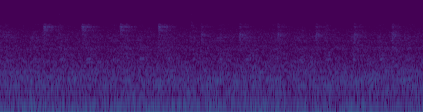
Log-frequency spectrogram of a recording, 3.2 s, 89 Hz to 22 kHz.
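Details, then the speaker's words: Mid-2011 27-inch iMac with a reportedly new drive, while installing OS X Lion: faint, steady ticking about three times a second over a constant low hum; suspected hard drive ticking, cause unclear. "Is that the hard drive? Were you like playing the drums or something? Do you hear that?"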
